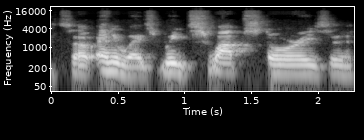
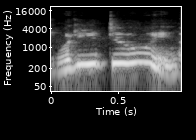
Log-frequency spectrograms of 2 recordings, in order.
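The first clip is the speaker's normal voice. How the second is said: dad's surprised question; 12 semitones higher than usual. Retold or imitated. Dad finds son at forge.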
